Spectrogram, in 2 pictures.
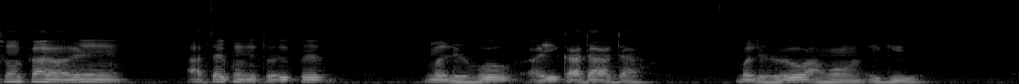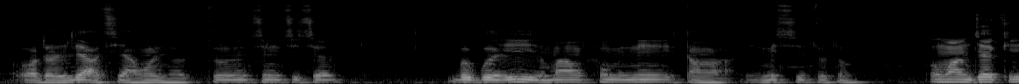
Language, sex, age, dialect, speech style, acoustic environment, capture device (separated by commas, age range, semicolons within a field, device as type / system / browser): Yoruba, male, 25-34, Nigeria - Lagos Yoruba, focused, nature, desktop / Windows / Chrome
